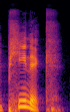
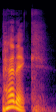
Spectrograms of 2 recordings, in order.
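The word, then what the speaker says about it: Penick: that the Tex and pronunciation of the name the namesake of the course is Harvey pck not penck so I've been saying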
